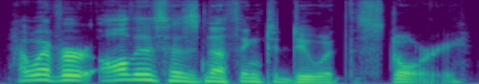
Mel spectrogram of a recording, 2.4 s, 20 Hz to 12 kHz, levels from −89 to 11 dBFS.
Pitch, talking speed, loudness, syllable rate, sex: 155 Hz, 250 wpm, -18 LUFS, 6.5 syllables/s, male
